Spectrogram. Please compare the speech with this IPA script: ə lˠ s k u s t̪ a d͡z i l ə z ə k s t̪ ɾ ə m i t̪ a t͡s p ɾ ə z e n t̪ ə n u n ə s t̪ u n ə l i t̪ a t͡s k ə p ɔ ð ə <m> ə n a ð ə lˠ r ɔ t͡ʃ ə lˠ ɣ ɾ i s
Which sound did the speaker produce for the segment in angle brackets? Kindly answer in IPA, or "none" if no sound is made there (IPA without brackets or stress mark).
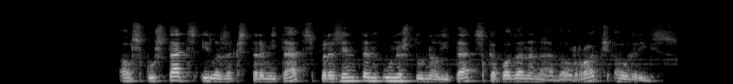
n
